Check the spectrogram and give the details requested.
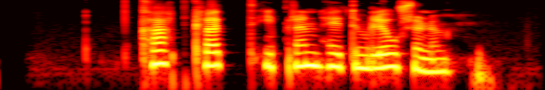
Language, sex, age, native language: Icelandic, female, 40-49, Icelandic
